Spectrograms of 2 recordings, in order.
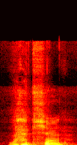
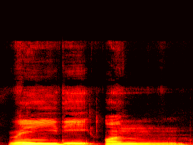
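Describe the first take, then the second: First: The first vowel sounds like 'ah'. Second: The first vowel sounds like 'ay'. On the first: The speaker calls it wrong. "아무리 콩글리시라도 그거는 선을 넘었어" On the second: The speaker calls it right. "이게 이제 원래 발음이고"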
